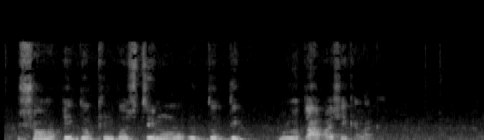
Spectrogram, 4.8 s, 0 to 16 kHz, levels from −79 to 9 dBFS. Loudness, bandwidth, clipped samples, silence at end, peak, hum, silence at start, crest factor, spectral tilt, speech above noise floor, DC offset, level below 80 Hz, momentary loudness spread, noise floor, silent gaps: -23 LUFS; 11.5 kHz; under 0.1%; 1.15 s; -6 dBFS; none; 0.15 s; 16 dB; -7 dB/octave; 31 dB; under 0.1%; -58 dBFS; 11 LU; -53 dBFS; none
